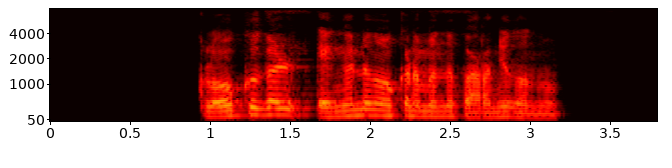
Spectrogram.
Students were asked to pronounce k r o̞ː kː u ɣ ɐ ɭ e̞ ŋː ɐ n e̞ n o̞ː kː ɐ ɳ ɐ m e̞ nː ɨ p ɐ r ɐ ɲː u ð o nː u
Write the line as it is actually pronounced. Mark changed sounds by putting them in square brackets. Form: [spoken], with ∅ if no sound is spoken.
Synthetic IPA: k [ɭ] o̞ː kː u ɣ ɐ ɭ e̞ ŋː ɐ n e̞ n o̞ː kː ɐ ɳ ɐ m e̞ nː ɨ p ɐ r ɐ ɲː u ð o nː u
